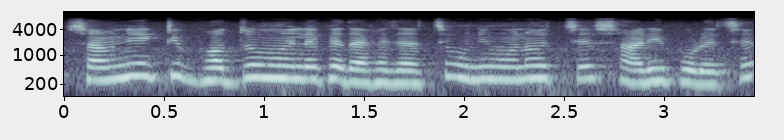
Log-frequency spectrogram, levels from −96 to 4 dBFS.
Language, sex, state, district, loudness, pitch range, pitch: Bengali, female, West Bengal, Purulia, -16 LUFS, 225-275 Hz, 265 Hz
